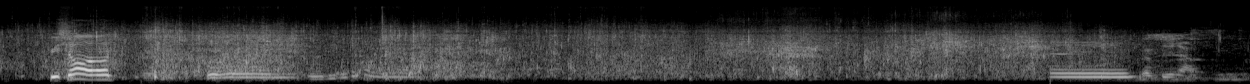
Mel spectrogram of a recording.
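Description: Sea water splashes and laps against a boat.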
